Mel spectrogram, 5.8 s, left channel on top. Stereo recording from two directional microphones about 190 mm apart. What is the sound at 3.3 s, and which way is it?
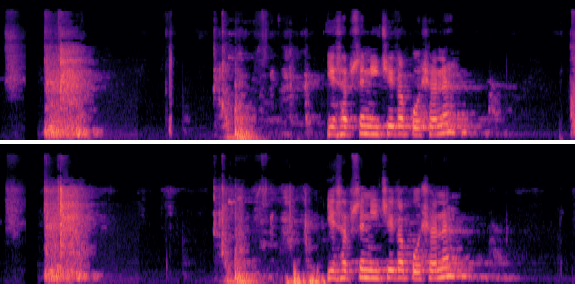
Speech, 25° right (ahead or behind).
